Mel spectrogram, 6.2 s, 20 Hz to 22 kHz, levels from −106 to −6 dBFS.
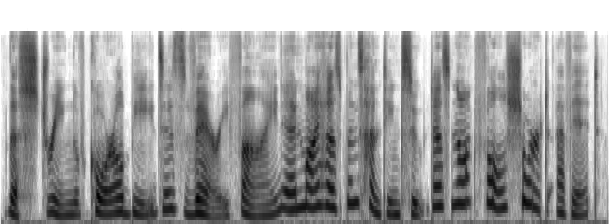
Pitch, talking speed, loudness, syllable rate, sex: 265 Hz, 185 wpm, -17 LUFS, 3.9 syllables/s, female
